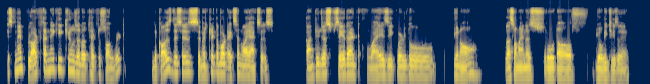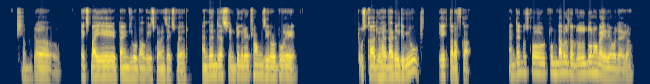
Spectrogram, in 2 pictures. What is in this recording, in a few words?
voice message; area 2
